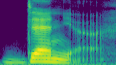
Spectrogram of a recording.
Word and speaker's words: Dénia: We are talking about Dena, and that's pronounced Dena.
